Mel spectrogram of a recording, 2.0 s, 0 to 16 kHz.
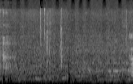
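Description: A few light clicks and knocks as a worn-out BMW X3 E83 engine mount is turned over by hand. The mount has broken into two pieces.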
